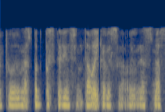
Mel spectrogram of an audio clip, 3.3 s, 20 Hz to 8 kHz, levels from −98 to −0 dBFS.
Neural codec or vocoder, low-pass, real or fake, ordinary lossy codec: vocoder, 22.05 kHz, 80 mel bands, HiFi-GAN; 7.2 kHz; fake; AAC, 16 kbps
